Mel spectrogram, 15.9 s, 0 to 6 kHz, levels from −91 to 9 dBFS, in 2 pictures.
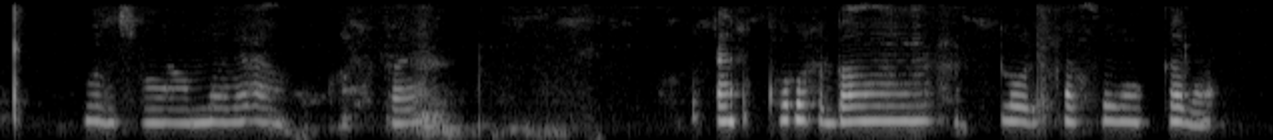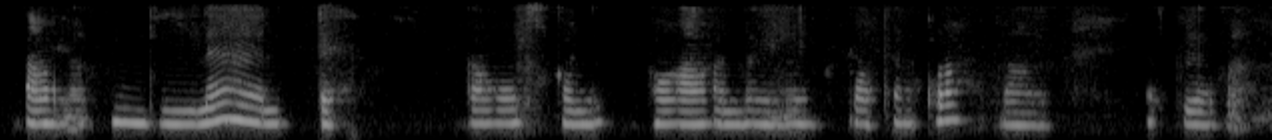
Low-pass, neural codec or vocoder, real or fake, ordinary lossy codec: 5.4 kHz; codec, 24 kHz, 0.9 kbps, WavTokenizer, medium speech release version 1; fake; none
